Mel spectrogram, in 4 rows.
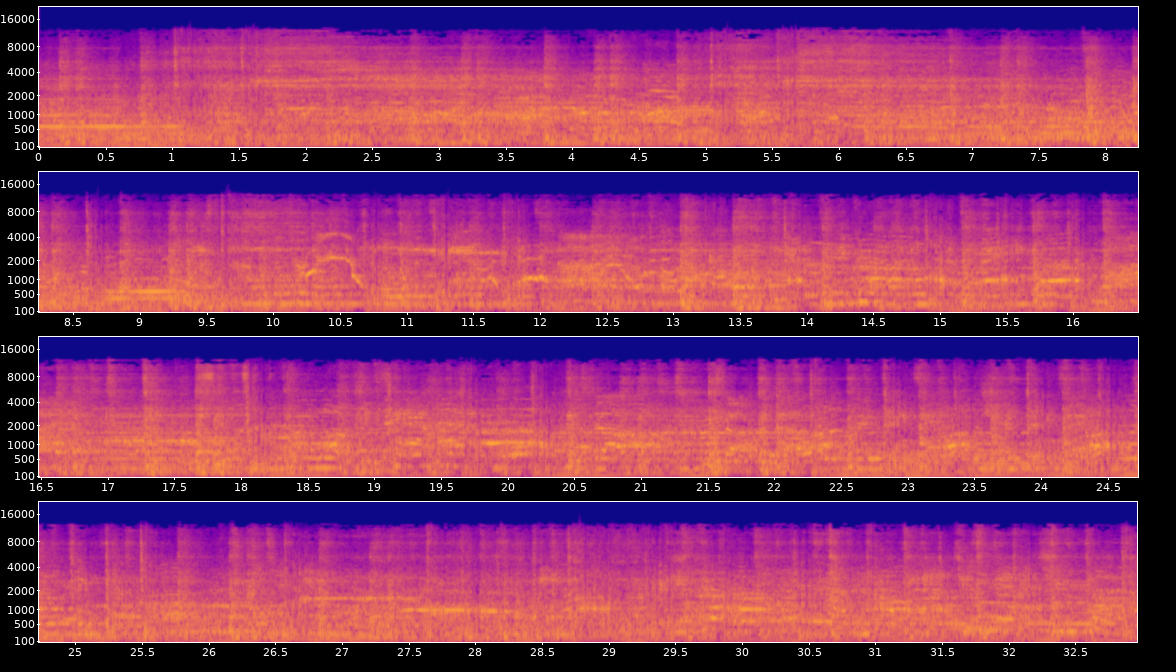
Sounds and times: Crowd: 0:00.0 - 0:32.9.

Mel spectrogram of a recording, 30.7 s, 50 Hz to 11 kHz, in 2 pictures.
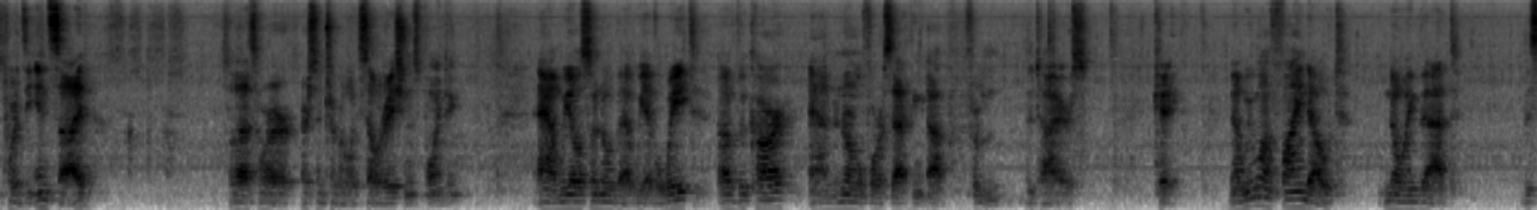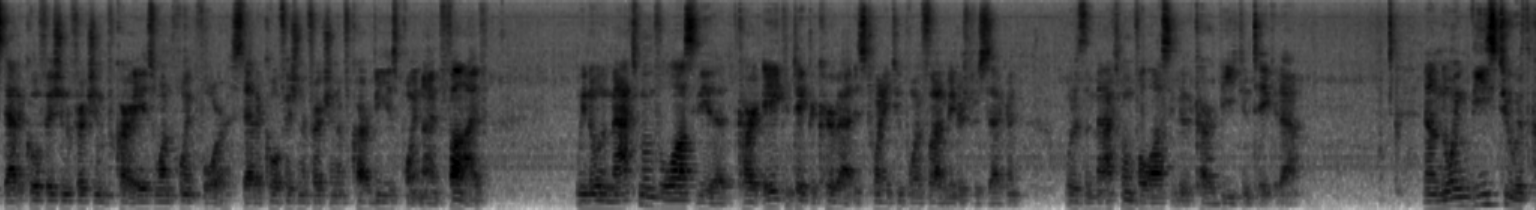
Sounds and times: Speech: 0:00.0 - 0:01.0, 0:02.2 - 0:04.7, 0:05.4 - 0:20.3, 0:21.1 - 0:28.4, 0:29.6 - 0:30.7.

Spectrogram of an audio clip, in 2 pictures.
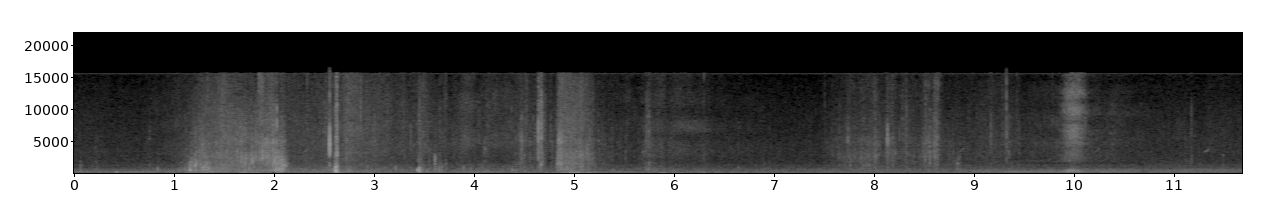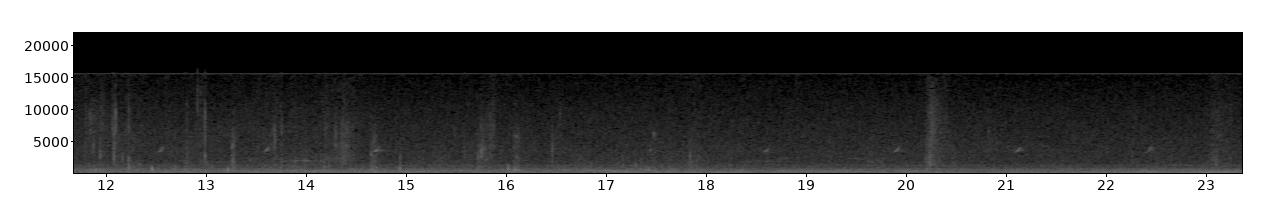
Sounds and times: Outside, rural or natural: 0:00.0 - 0:23.3.

